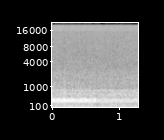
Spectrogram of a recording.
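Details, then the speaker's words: 1928 RCA Victor Model 28V tube radio warming up: hum level rises with faint crackling, then crackle and hum drop away together, suggesting they are related; crackle long attributed to a slowly heating tube, cause unconfirmed. "The hum level was up a bit, crackling, and then the crackle went away and the hum dropped simultaneously. Kind of suggests the hum and the crackle are related, like they're brother and sister."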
